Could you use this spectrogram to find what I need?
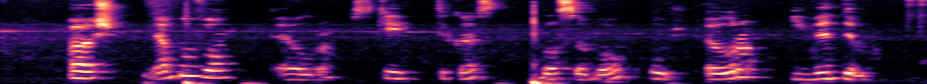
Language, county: Lithuanian, Vilnius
